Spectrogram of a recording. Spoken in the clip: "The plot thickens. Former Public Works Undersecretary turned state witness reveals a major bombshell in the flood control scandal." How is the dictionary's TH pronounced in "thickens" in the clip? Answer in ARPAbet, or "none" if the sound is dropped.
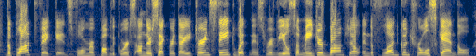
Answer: F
